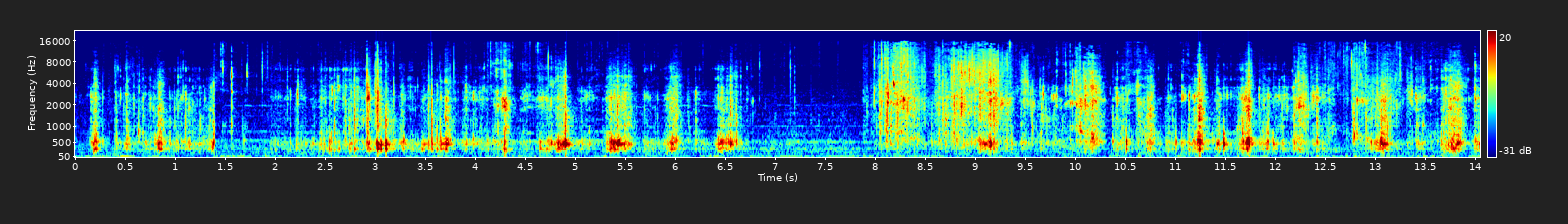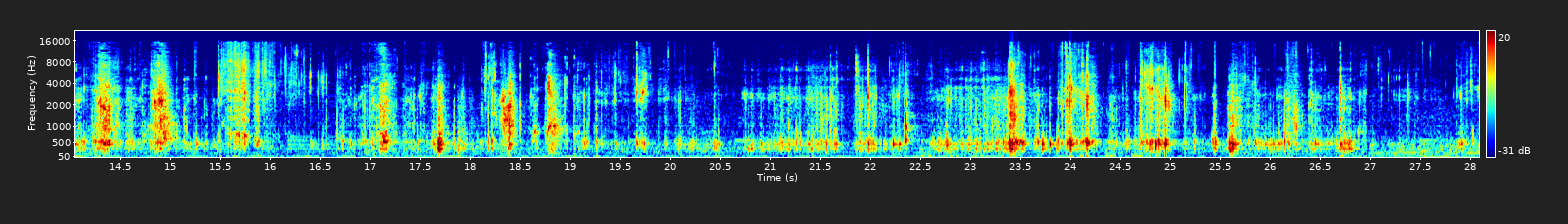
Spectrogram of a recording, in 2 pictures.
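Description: Close-miked crunching and chewing of a fried chicken drumstick with a crushed Hot Cheetos crust: repeated crisp bites and crackly chews, easing off briefly about seven seconds in, then crunching louder again.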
